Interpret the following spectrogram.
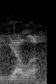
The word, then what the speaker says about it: Yellow: And if you call it Bahama yella, it's not, even though we spell it Y-E-L-L-O-W, you got to say yella because you're saying Bahama.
